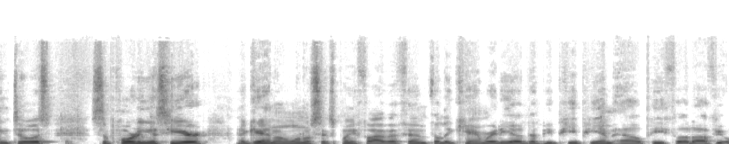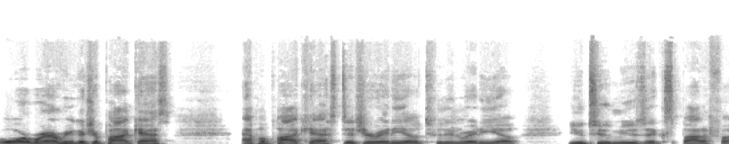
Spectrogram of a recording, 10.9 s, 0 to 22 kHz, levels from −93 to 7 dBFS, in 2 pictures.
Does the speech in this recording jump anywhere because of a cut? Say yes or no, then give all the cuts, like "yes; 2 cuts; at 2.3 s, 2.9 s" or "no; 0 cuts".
no; 0 cuts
